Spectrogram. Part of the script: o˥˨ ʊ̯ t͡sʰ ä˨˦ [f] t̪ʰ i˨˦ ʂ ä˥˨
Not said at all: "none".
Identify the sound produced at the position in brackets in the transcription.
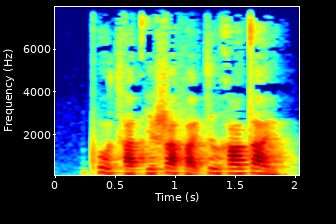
none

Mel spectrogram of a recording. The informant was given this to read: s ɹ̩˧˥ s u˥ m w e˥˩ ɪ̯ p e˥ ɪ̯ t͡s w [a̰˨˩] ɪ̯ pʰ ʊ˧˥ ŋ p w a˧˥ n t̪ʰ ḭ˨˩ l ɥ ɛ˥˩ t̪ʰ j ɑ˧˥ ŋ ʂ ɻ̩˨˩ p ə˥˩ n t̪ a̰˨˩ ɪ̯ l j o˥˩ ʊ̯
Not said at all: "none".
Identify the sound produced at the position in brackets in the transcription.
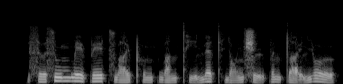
a˧˥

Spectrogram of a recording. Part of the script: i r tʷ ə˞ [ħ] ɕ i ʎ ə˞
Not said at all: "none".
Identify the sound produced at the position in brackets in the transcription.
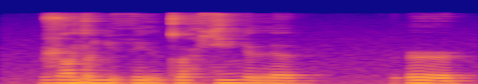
ħ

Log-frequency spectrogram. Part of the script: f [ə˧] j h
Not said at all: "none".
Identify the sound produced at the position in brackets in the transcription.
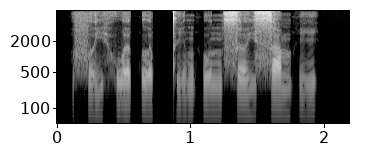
ə˨˦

